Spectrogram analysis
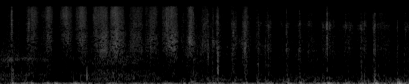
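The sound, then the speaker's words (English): Hands rubbing across a person's scalp and through their hair, making a soft, continuous scratchy friction with repeated faint strokes, quiet and alone. “Let me rub your scalp across your hair with my hands.”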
